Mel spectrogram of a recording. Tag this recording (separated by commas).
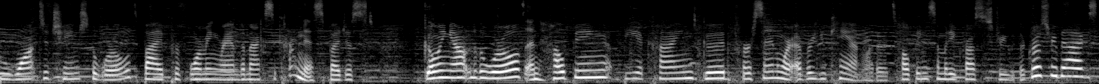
Background music, Speech, Music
